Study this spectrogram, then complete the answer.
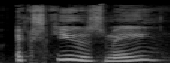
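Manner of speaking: put-on small, high, timid boy; tiny voice. A narrator's reading. Neville at the door to Hermione, tiny and timid. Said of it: "said the boy in a tiny voice".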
